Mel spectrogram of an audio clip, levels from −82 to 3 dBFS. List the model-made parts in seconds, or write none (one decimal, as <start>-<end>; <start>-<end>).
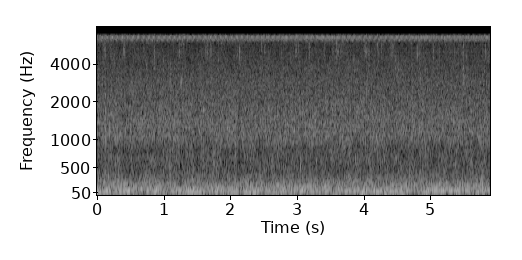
2.8-5.9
